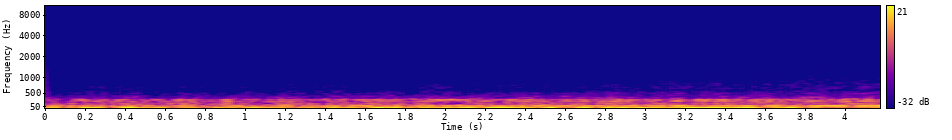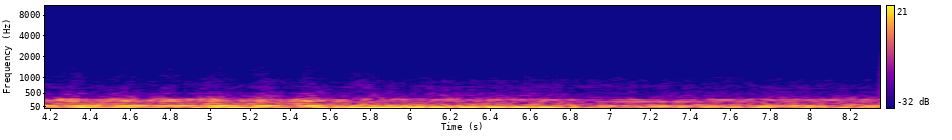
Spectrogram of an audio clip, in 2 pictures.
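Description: Monocable gondola cabin running along the haul rope with a steady low rumble. Over it comes a rhythmic clatter of about three to four clicks a second as the cabin's grip rolls over a tower's sheave wheels, building to its loudest about six seconds in.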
